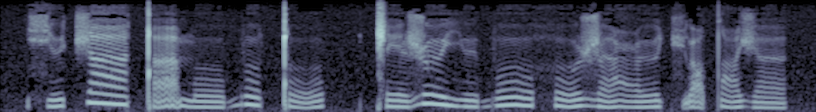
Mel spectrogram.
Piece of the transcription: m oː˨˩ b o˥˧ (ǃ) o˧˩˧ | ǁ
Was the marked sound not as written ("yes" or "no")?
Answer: no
